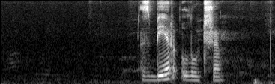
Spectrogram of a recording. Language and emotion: Russian, neutral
